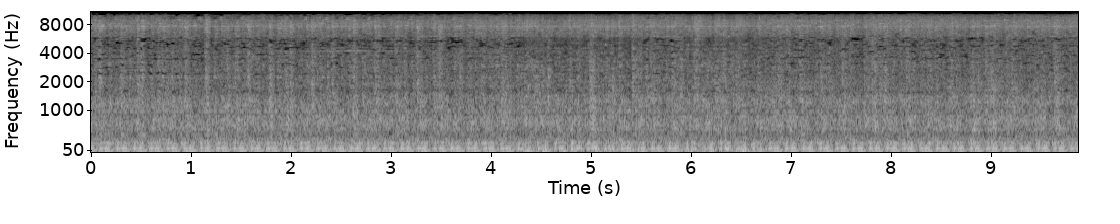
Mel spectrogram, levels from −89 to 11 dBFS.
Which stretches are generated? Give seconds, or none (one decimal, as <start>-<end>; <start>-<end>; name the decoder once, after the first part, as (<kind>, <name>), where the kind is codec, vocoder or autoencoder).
4.3-5.5 (vocoder, WaveNeXt); 5.9-6.7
